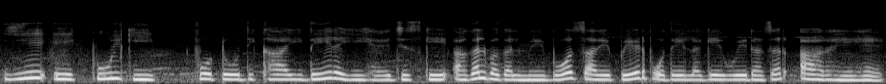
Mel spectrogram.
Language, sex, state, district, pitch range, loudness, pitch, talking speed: Hindi, female, Rajasthan, Jaipur, 215-245 Hz, -11 LUFS, 225 Hz, 155 wpm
